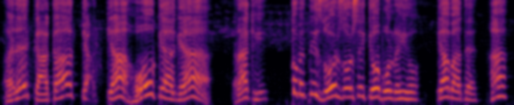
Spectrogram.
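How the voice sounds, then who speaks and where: A man voicing a meddling, placating servant of a rich household in a cartoon story, excitable and chatty. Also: high voice, fairly quick, no room sound. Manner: excitable, chatty, brushing off worries. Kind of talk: Hindi cartoon story dialogue.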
